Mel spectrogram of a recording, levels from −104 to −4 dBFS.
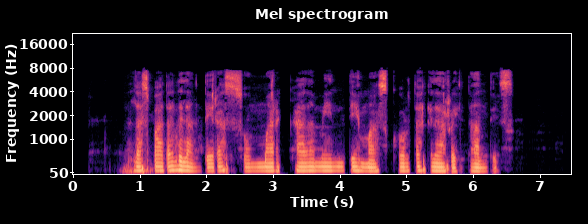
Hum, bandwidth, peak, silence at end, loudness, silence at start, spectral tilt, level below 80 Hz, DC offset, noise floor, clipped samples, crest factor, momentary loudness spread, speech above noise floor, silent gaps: none; 7.8 kHz; -6 dBFS; 0.9 s; -23 LUFS; 0.75 s; -6 dB/octave; -48 dBFS; under 0.1%; -89 dBFS; under 0.1%; 18 dB; 7 LU; 67 dB; none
